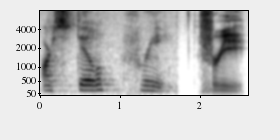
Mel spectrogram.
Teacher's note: notice that even on the word free, we also have a pretty light R sound.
